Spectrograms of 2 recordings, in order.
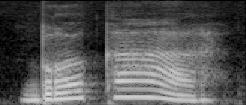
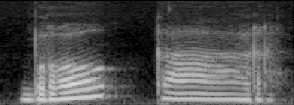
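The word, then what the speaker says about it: Brocard: читається щіпки Сінна молодці брокар брокар літера де на кінці не читається братан розім'ялись молодці і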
